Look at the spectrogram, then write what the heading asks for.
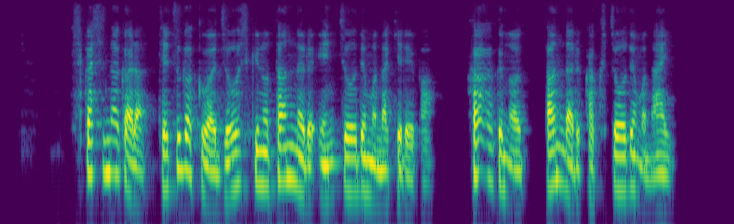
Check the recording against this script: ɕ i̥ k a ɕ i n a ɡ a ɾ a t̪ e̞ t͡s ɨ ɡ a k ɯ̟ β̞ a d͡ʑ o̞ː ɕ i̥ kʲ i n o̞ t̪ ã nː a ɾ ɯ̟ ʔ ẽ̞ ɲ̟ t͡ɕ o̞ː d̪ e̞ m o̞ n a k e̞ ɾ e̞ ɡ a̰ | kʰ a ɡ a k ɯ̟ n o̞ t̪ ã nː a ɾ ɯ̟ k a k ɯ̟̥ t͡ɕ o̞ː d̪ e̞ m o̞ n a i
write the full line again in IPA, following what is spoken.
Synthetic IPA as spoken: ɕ i̥ k a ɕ i n a ɡ a ɾ a t̪ e̞ t͡s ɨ ɡ a k ɯ̟ β̞ a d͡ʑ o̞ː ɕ i̥ kʲ i n o̞ t̪ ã nː a ɾ ɯ̟ ʔ ẽ̞ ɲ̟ t͡ɕ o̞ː d̪ e̞ m o̞ n a k e̞ ɾ e̞ b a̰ | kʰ a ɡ a k ɯ̟ n o̞ t̪ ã nː a ɾ ɯ̟ k a k ɯ̟̥ t͡ɕ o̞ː d̪ e̞ m o̞ n a i

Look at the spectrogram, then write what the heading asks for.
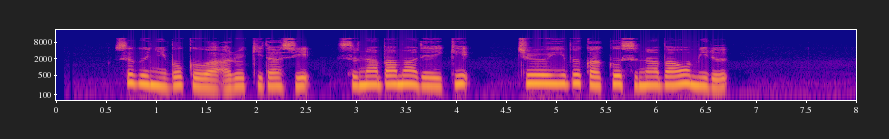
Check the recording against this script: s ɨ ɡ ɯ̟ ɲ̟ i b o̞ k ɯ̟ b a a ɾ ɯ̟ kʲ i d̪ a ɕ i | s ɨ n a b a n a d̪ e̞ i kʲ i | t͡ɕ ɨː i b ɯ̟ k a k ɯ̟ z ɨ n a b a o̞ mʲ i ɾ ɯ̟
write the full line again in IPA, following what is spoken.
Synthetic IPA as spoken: s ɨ ɡ ɯ̟ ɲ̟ i b o̞ k ɯ̟ β a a ɾ ɯ̟ kʲ i d̪ a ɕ i | s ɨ n a b a m a d̪ e̞ i kʲ i | t͡ɕ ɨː i b ɯ̟ k a k ɯ̟ s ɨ n a b a o̞ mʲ i ɾ ɯ̟

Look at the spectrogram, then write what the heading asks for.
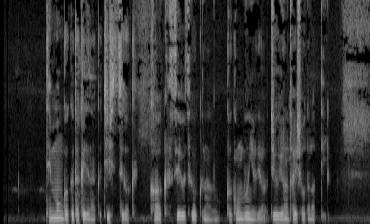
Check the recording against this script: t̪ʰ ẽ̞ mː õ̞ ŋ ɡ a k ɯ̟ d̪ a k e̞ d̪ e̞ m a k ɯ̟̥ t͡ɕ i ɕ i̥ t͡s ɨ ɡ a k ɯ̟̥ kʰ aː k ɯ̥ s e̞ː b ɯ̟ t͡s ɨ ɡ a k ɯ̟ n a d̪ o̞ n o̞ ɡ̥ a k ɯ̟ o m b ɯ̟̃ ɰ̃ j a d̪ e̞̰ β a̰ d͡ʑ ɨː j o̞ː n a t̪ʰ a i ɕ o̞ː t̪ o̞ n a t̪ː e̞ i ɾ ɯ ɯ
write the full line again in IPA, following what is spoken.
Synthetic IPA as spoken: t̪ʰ ẽ̞ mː õ̞ ŋ ɡ a k ɯ̟ d̪ a k e̞ d̪ e̞ n a k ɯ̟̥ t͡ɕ i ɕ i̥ t͡s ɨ ɡ a k ɯ̟̥ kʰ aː k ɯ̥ s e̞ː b ɯ̟ t͡s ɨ ɡ a k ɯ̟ n a d̪ o̞ n o̞ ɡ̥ a k ɯ̟ o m b ɯ̟̃ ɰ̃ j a d̪ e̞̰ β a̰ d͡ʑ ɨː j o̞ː n a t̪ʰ a i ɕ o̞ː t̪ o̞ n a t̪ː e̞ i ɾ ɯ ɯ

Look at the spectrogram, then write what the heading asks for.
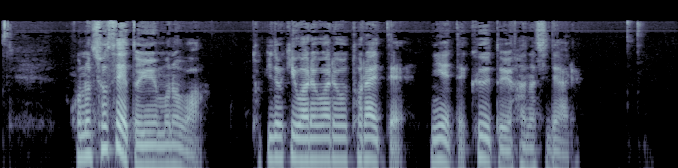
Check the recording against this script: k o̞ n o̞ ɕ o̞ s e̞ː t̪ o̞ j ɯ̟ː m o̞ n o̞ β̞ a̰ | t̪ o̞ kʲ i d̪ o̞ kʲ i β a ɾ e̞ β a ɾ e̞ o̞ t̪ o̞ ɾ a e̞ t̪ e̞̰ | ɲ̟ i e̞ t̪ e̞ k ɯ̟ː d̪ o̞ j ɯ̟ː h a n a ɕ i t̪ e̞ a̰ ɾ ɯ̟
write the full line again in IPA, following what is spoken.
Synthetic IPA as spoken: k o̞ n o̞ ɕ o̞ s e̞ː t̪ o̞ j ɯ̟ː m o̞ n o̞ β̞ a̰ | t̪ o̞ kʲ i d̪ o̞ kʲ i β a ɾ e̞ β a ɾ e̞ o̞ t̪ o̞ ɾ a e̞ t̪ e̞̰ | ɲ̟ i e̞ t̪ e̞ k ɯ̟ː t̪ o̞ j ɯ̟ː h a n a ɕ i d̪ e̞ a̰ ɾ ɯ̟

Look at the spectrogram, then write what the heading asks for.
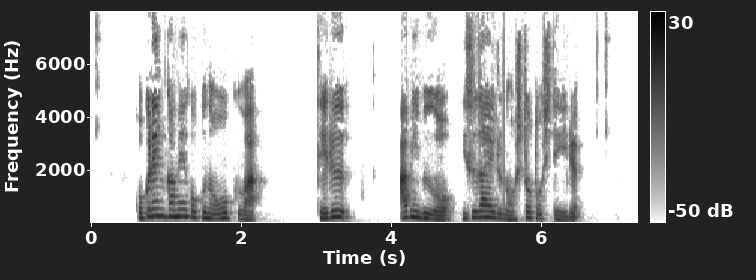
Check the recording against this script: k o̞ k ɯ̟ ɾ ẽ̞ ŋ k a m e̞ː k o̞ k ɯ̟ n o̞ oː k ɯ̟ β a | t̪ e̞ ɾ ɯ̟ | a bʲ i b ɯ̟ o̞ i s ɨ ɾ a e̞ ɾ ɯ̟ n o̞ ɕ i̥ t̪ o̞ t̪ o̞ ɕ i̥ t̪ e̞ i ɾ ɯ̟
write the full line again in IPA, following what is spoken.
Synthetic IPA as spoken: k o̞ k ɯ̟ ɾ ẽ̞ ŋ k a m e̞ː k o̞ k ɯ̟ n o̞ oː k ɯ̟ β a | t̪ e̞ ɾ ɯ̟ | a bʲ i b ɯ̟ o̞ i s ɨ ɾ a e̞ ɾ ɯ̟ n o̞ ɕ i̥ t̪ o̞ t̪ o̞ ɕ i̥ t̪ e̞ i ɾ ɯ̟

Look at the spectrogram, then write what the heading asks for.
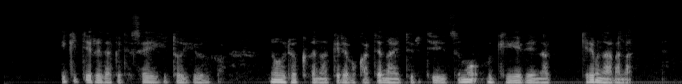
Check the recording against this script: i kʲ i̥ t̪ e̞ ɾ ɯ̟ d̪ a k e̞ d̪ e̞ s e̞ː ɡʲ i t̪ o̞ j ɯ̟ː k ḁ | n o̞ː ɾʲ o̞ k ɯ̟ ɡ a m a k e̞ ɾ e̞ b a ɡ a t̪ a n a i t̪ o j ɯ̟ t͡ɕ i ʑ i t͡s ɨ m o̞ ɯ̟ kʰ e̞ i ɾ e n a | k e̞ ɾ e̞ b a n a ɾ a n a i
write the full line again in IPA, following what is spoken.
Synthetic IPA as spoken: i kʲ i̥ t̪ e̞ ɾ ɯ̟ d̪ a k e̞ d̪ e̞ s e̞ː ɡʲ i t̪ o̞ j ɯ̟ː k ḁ | n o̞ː ɾʲ o̞ k ɯ̟ ɡ a n a k e̞ ɾ e̞ b a k a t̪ e n a i t̪ o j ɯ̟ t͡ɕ i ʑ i t͡s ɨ m o̞ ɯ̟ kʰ e̞ i ɾ e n a | k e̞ ɾ e̞ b a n a ɾ a n a i

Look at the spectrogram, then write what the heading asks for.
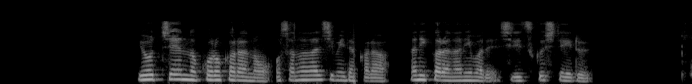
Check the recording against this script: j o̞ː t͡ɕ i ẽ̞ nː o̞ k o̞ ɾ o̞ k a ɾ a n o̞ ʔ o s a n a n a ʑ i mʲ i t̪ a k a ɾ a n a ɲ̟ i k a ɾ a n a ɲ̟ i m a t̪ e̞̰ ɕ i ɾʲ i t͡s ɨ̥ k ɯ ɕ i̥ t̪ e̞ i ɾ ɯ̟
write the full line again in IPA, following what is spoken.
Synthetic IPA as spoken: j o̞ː t͡ɕ i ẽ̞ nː o̞ k o̞ ɾ o̞ k a ɾ a n o̞ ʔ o s a n a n a ʑ i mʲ i d̪ a k a ɾ a n a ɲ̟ i k a ɾ a n a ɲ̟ i m a d̪ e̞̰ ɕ i ɾʲ i t͡s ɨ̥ k ɯ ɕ i̥ t̪ e̞ i ɾ ɯ̟

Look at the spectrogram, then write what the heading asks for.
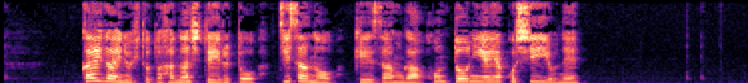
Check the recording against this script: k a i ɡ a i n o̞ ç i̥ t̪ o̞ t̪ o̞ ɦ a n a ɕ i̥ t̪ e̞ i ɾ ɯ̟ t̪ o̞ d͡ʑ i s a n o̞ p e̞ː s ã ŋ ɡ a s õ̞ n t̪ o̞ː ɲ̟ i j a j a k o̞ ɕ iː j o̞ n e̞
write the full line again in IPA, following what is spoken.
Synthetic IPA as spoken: k a i ɡ a i n o̞ ç i̥ t̪ o̞ t̪ o̞ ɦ a n a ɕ i̥ t̪ e̞ i ɾ ɯ̟ t̪ o̞ d͡ʑ i s a n o̞ k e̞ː s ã ŋ ɡ a h õ̞ n t̪ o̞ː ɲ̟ i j a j a k o̞ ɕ iː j o̞ n e̞

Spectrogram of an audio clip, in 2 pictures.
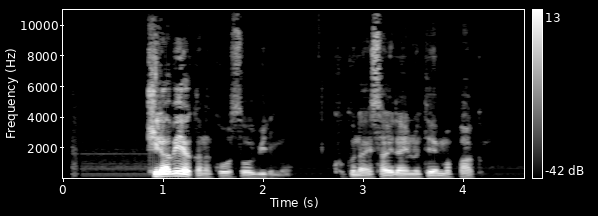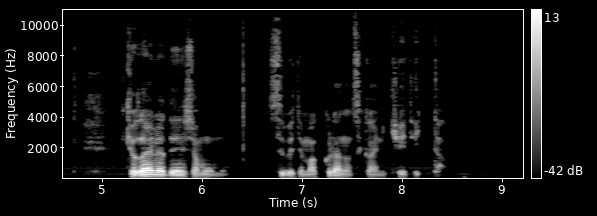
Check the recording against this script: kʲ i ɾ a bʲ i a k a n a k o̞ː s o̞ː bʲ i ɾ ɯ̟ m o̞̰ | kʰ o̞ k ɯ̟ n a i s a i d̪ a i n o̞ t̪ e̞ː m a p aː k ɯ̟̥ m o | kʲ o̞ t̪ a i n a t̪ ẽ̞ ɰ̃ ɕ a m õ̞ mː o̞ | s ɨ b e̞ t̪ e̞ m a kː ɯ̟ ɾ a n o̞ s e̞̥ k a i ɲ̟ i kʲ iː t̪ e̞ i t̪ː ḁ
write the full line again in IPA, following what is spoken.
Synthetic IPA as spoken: kʲ i ɾ a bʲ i a k a n a k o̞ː s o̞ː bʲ i ɾ ɯ̟ m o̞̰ | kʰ o̞ k ɯ̟ n a i s a i d̪ a i n o̞ t̪ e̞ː m a p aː k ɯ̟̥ m o | kʲ o̞ d̪ a i n a d̪ ẽ̞ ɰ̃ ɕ a m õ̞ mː o̞ | s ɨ b e̞ t̪ e̞ m a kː ɯ̟ ɾ a n o̞ s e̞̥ k a i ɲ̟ i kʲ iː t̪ e̞ i t̪ː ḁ

